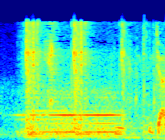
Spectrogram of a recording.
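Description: Rapid clicking over a steady held tone for about a second, then fading: a news-programme transition sound effect.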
